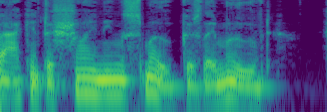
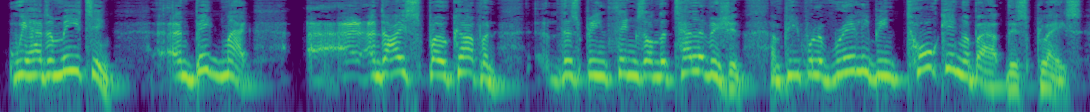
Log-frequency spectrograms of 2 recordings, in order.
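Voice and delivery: put-on pleading boy's voice; 3 dB louder than usual. Johnny pleads with the dead.

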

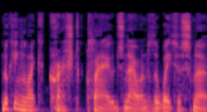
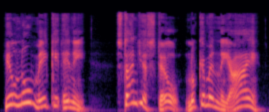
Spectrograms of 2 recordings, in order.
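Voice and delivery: high, urgent Scots shout; pitched way up, broad Scots; tiny blue man; 13 semitones higher, 4 dB louder than usual. A narrator's reading. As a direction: yell orders like a feisty little Scotsman. Blue man urges her on.

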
